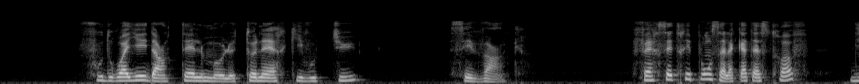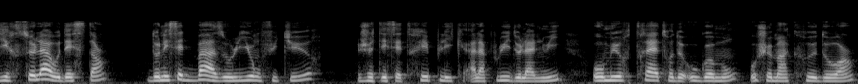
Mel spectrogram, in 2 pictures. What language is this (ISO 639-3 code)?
fra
